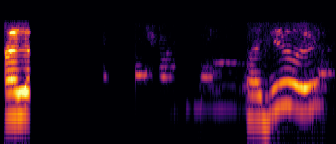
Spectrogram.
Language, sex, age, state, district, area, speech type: Nepali, female, 18-30, West Bengal, Jalpaiguri, rural, conversation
